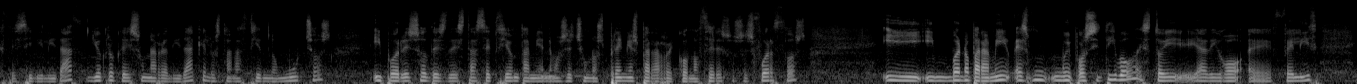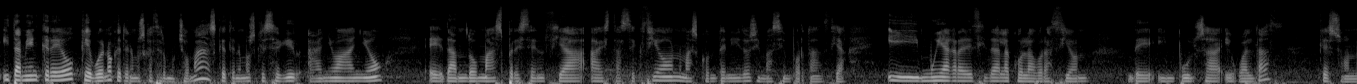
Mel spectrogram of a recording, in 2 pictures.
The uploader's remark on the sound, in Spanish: En directo desde el Pabellón 9 de IFEMA. En el marco de la 44ª edición de la Feria Internacional de Turismo que se celebra esta semana en Madrid.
